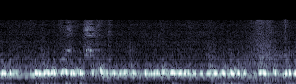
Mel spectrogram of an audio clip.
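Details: Displaying black grouse, home footage: a dense, continuous low bubbling warble with rapid tremolo pulses. Faint hissing bursts sit in the background.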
